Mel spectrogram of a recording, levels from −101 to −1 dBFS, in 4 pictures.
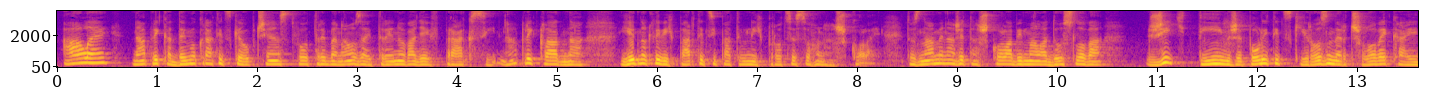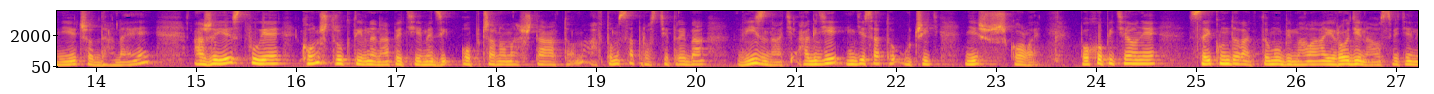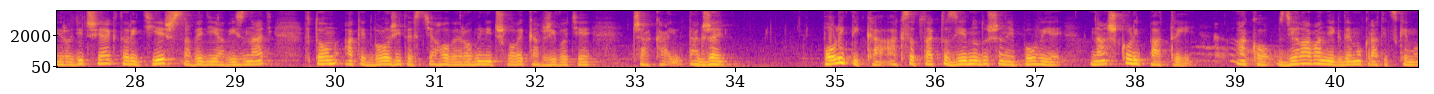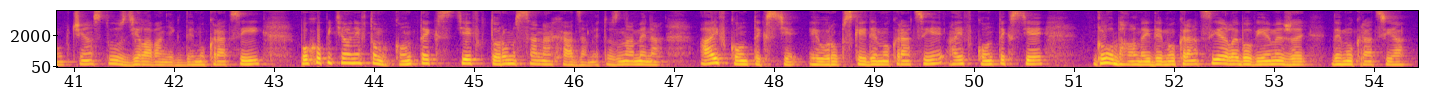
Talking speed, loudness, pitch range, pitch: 140 wpm, -16 LUFS, 160-195 Hz, 175 Hz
